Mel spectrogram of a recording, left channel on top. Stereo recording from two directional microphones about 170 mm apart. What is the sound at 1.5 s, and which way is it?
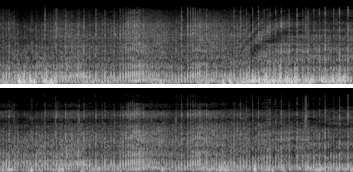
Chainsaw, 20° left (ahead or behind).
